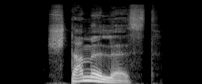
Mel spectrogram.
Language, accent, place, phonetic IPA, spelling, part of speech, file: German, Germany, Berlin, [ˈʃtamələst], stammelest, verb, De-stammelest.ogg
- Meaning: second-person singular subjunctive I of stammeln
